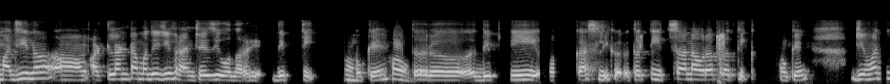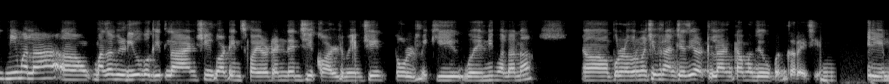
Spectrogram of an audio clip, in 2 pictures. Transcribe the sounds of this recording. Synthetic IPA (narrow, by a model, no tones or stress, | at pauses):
mad͡ʑʱiːnəəʈlaɳʈaməd̪ʱjed͡ʑiːfɾãɲt͡ɕajd͡zionəɾaɦed̪ip̚t̪iː | ɦokeɦot̪əɾd̪ipt̪iː | kasliːkəɾət̪əɾt̪it͡st͡sanəʋɾapɾət̪iːk | oked͡ʑeʋ̤at̪inːiːməlaəmad͡zʱaʋiɽijobəɡʱit̪laːɽ̃iɕiːɡɔʈinspajəɾɖaɳit̪jaɲt͡ɕiːkɔlʈmiɲt͡ɕiːʈolɖmikiːʋəjniːməlanəəpuɾɳəbəɾmat͡ɕiːfɾãɲt͡ɕajd͡ziəʈlaɳʈaməd̪ʱːjeopənkəɾa̰jt͡ɕḭːee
